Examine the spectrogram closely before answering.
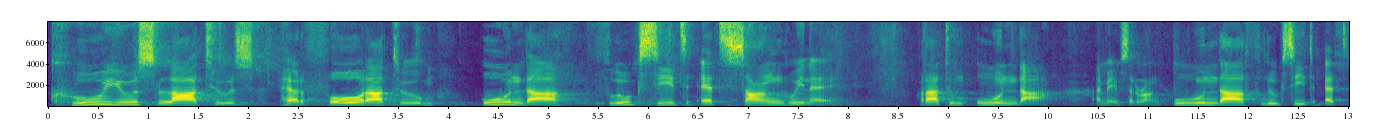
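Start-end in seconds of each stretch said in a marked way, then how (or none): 0.0-7.9 slow, measured Latin said with the choir; slow choral recitation. Shown as a demonstration. Director speaks the line with the choir, slow recitation. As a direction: lead them through the line slowly. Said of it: "Let's say it again".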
